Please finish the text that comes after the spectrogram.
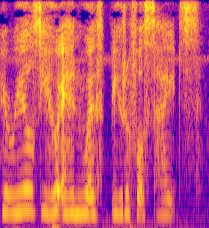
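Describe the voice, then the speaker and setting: A woman's voice: a little high, level tone, dark tone, husky. A woman playing an anguished, weary young village girl in a dramatic, emotional audio drama monologue. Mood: bitter, weary. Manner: emotional, slow, deliberate delivery with rhetorical questions.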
